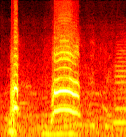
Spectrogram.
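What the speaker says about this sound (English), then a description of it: "That is a goose call." A goose call is blown during a live street protest in Ottawa: two sharp, nasal honks close to the mic, the second longer, followed by a quieter trailing note.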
